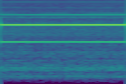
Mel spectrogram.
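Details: Off-grid solar inverter whose RCD kept tripping: steady unbroken high-pitched alarm tone sounding while the inverter wiring was being checked; a loose, cracked, sparking brown neutral wire was then found as the cause.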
